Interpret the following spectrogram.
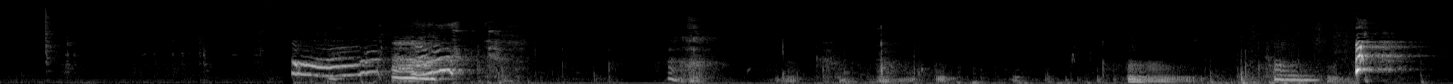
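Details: Dachshund, a sausage dog kept as a pet, gives wavering, whining vocalizations in bursts after three seconds of quiet. Shorter grumbles and yips follow, ending in a sharp high cry.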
